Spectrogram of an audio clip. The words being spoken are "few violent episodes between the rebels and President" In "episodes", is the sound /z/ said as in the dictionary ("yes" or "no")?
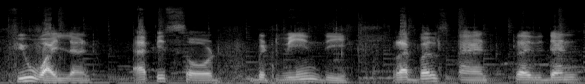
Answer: no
